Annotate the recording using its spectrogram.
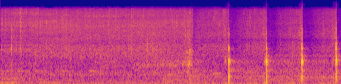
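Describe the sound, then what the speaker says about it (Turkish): Knife chopping celery root and capia pepper on a board, four sharp, evenly spaced chops near the end over a continuous sizzling pan of onion and garlic in the background. "Bu sırada kök sebzelerimden bir tanesi olan kerevizim kökleriyle doğrayacağım"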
